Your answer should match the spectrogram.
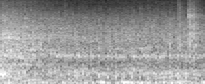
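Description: Yamaha XMAX scooter engine running steadily.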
